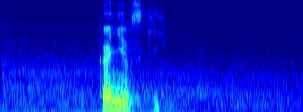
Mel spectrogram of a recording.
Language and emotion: Russian, neutral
